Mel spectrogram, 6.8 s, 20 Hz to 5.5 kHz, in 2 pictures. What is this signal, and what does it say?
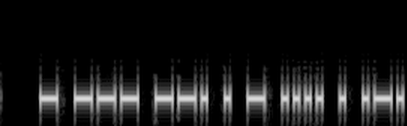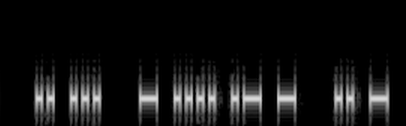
Morse code, heard as a keyed tone, about 25 wpm, 600 Hz. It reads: TOGETHER IS THAT IT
